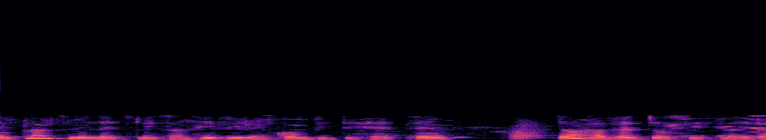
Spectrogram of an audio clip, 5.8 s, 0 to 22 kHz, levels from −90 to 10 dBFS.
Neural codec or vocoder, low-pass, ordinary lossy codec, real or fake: none; 7.2 kHz; AAC, 16 kbps; real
